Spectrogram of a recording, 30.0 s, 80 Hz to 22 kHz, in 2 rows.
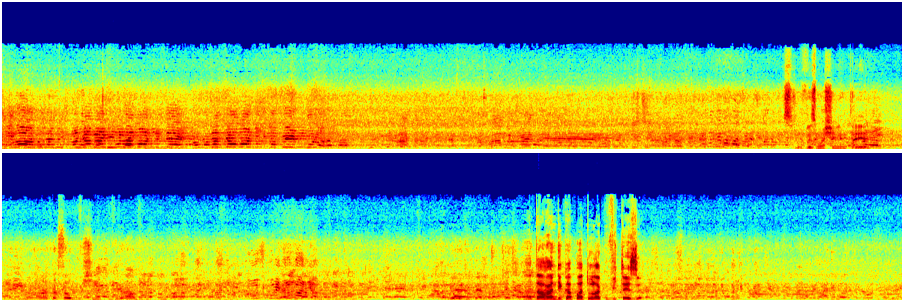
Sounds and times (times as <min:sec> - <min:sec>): Speech: 0:06.4 - 0:30.0.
